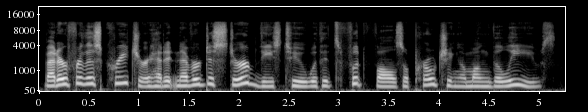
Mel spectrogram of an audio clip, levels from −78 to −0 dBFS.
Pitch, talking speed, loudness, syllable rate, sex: 215 Hz, 195 wpm, -19 LUFS, 5.7 syllables/s, female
